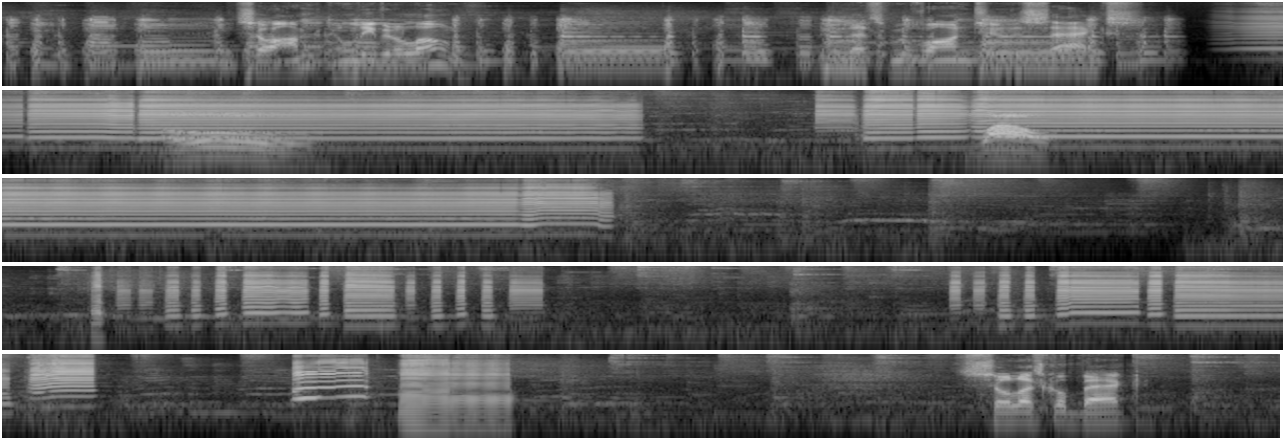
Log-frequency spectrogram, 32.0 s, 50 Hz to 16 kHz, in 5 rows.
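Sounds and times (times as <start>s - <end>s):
shrill saxophone notes: 6.1s - 9.6s, 10.5s - 15.9s, 19.7s - 22.0s, 24.0s - 26.1s, 27.1s - 28.3s.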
